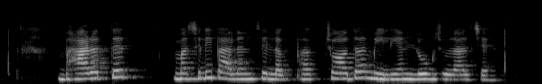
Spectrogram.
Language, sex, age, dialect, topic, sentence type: Magahi, female, 18-24, Northeastern/Surjapuri, agriculture, statement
